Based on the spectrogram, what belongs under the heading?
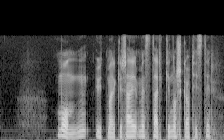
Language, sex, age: Norwegian, male, 27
